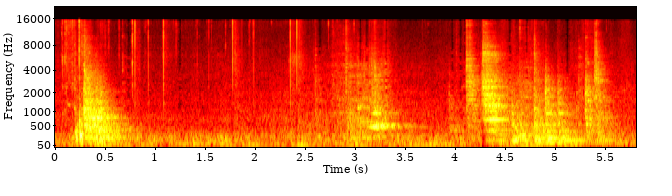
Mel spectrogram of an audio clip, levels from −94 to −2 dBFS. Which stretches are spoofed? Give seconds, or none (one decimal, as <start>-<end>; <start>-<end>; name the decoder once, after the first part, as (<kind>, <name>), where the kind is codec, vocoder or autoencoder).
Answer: 0.0-1.7 (vocoder, BigVGAN v2)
